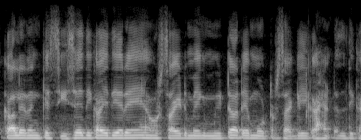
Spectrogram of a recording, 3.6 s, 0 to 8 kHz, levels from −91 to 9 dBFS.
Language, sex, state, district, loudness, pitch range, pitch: Hindi, male, Uttar Pradesh, Shamli, -17 LUFS, 130-145 Hz, 140 Hz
